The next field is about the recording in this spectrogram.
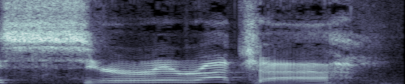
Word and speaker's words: Sriracha: Why are people pronouncing it Sriracha? Because there's an extra R there. There's got to be another R sound.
